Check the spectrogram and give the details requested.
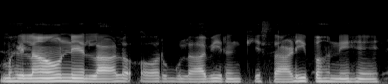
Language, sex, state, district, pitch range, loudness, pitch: Hindi, male, Jharkhand, Deoghar, 130-145 Hz, -18 LUFS, 135 Hz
